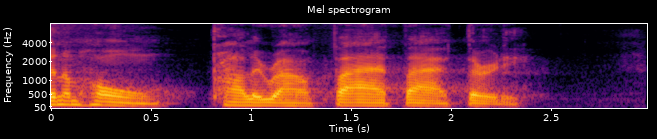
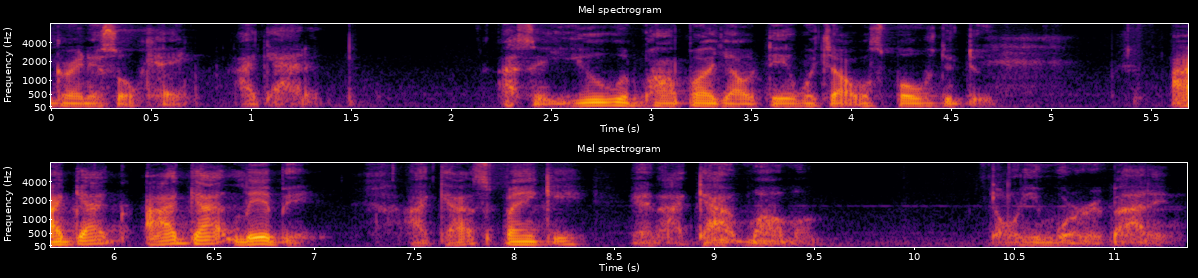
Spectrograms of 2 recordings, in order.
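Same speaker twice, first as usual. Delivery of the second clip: much softer, hushed comfort to a dying grandmother; tender reassurance; 2 semitones lower, 9 dB quieter than usual. Retold or imitated. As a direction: soothe her gently so she can let go.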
